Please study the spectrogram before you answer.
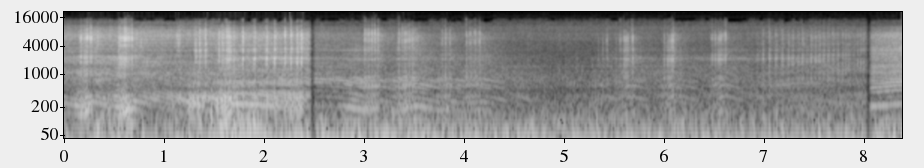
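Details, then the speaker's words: KTM 65 two-stroke motocross bike shutting down at mid to high throttle; revs up then stumbles and flattens instead of climbing, feels like fueling issue on top, running the bowl dry; bogging traced to dirty carb and jets needing cleaning, power valve hose also clogged. "Feels like a fueling issue on top. It's running the bowl dry when you get on it."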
